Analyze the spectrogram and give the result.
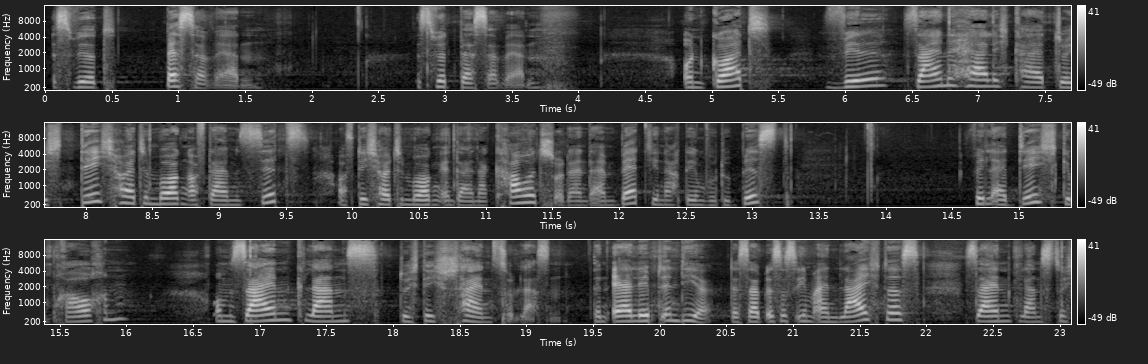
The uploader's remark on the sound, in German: aus dem Gottesdienst beim Youth Prayer Congress (YouPC)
